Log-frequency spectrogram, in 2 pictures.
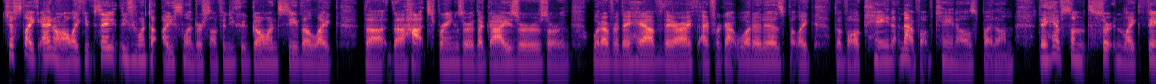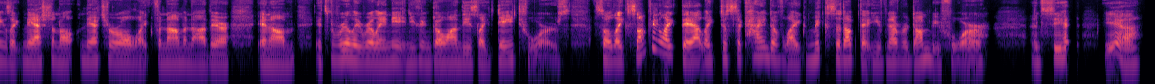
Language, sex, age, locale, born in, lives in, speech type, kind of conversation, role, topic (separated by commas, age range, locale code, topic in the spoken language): English, female, 55-59, en-US, United States, United States, conversation, advice, advisor, How do I rediscover who I am after a long-term breakup?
